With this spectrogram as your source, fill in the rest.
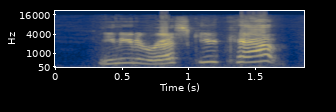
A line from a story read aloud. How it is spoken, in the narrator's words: one of them drawls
